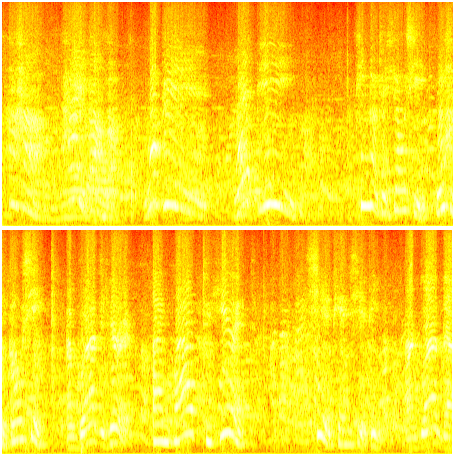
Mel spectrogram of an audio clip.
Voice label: english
